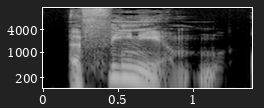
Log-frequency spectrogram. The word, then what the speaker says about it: Athenaeum: It's actually pronounced Athenaeum or Athenaeum.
